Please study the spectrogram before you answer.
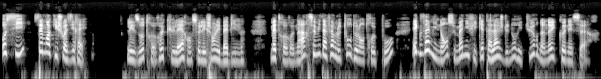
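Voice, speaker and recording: Bright, expressive woman reading a story. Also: medium pitch, no echo, muffled recording. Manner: expressive, measured. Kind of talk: storybook narration.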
